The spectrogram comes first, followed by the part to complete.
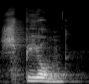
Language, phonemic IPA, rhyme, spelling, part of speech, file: Dutch, /spiˈɔn/, -ɔn, spion, noun, Nl-spion.ogg
- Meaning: 1. spy, person who secretly gathers information 2. a dog breed for the partridge hunt 3. peephole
